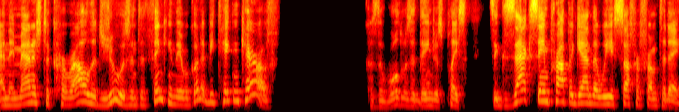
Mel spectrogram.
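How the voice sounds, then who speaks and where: Over a quiet background, a man speaks at a very fast pace. His pitch swings very widely. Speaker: religious teacher. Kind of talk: sermon. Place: home room. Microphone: webcam.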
